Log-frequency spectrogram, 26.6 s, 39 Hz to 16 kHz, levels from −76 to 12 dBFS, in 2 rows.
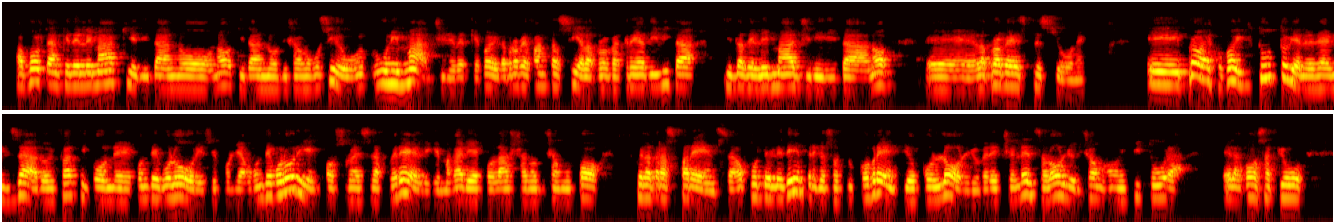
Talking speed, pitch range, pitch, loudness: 190 wpm, 130-155 Hz, 140 Hz, -19 LUFS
